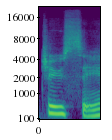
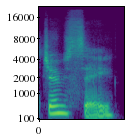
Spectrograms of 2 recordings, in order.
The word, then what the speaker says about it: Josie: Um I just said it's not juicy, it's Josie.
